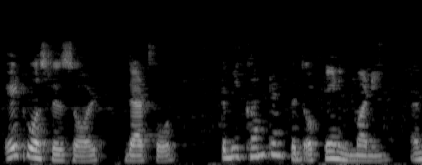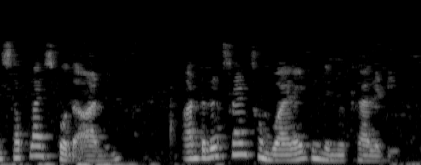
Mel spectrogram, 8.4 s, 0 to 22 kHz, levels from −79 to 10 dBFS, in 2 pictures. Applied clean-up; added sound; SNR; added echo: classical method Wiener filter.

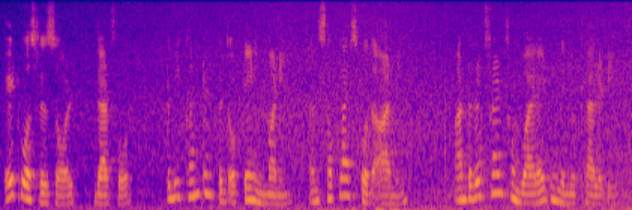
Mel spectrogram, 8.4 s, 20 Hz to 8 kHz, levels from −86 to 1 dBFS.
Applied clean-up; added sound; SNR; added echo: none; Rain / Thunderstorm; 12 dB; none.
